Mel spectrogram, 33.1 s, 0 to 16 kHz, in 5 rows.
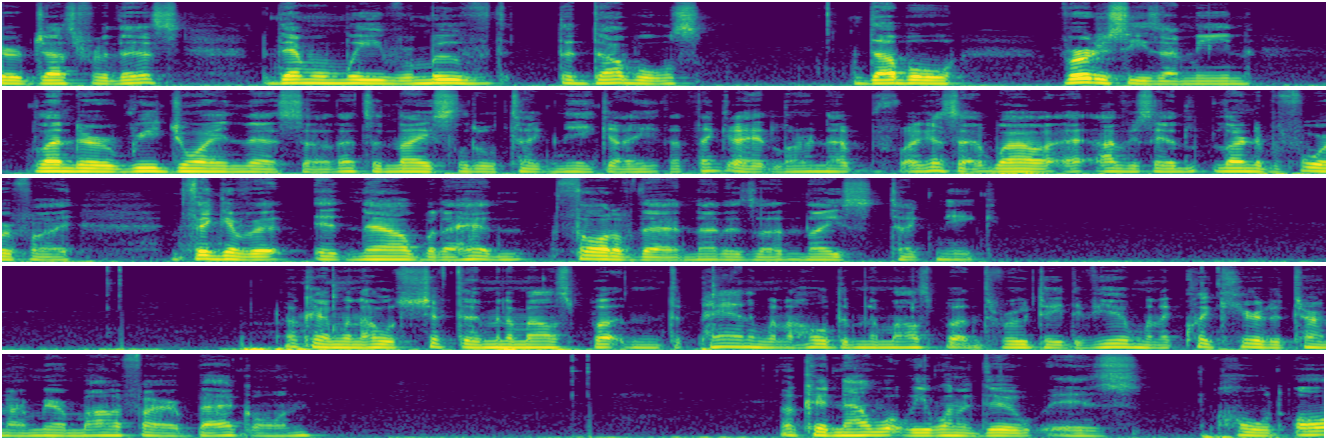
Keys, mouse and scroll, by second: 20.4 click, 20.5 click, 21.5 shift+middle click, 24.4 middle click, 25.8 click, 26.0 click, 29.3 click.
